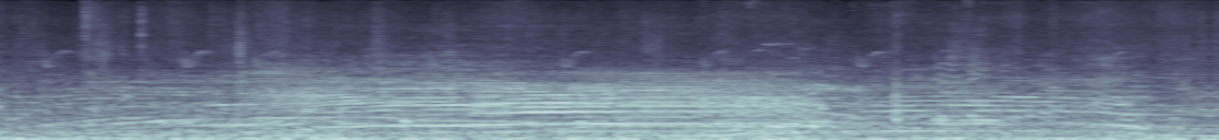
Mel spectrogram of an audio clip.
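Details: Long drawn-out bellow from a raging cow described as possessed. The moo holds a rich, even tone for about two and a half seconds and then fades, with a low rumble of background noise beneath.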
